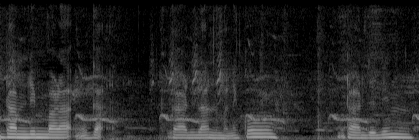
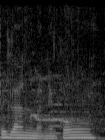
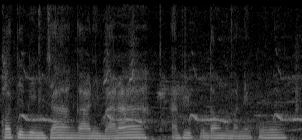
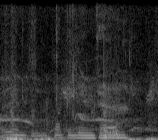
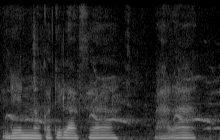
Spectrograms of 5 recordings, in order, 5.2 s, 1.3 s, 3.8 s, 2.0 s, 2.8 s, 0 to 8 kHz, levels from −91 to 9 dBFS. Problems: none marked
